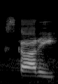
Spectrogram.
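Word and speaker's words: Skadi: I used to call her Skady, and I Googled it, and it's actually Scotty. So I've been saying it the wrong way. So Vintage was right. Vintage just said it right the whole time.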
